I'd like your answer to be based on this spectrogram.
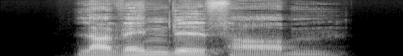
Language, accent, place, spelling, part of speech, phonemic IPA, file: German, Germany, Berlin, lavendelfarben, adjective, /laˈvɛndl̩ˌfaʁbn̩/, De-lavendelfarben.ogg
- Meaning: lavender (coloured)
